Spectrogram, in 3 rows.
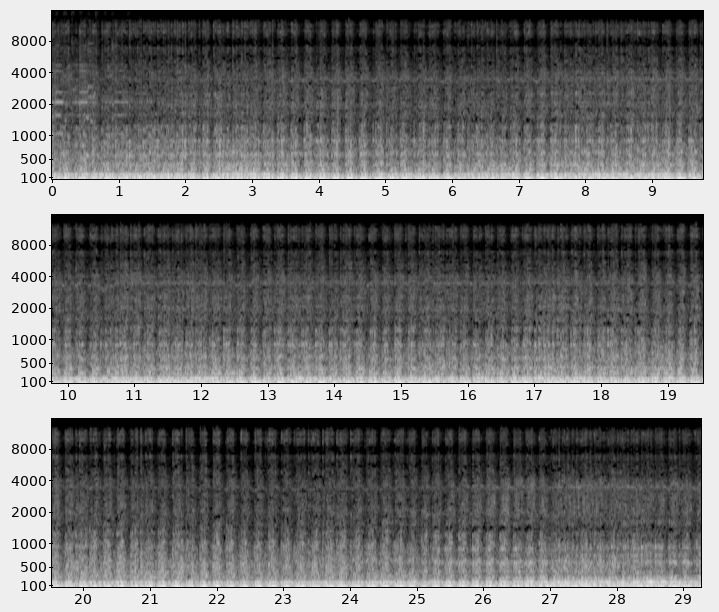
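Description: Supercharged 408 stroker V8 in a Holden VX Commodore idling steadily, a deep rumble with a fast, even pulse.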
